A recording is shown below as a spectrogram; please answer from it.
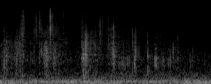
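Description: Footsteps in flip-flops crunching on gravel, a short irregular crunch every quarter to half second, over a steady low hum.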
